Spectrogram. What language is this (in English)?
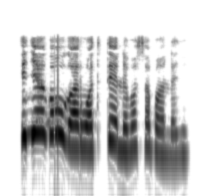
Kalenjin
